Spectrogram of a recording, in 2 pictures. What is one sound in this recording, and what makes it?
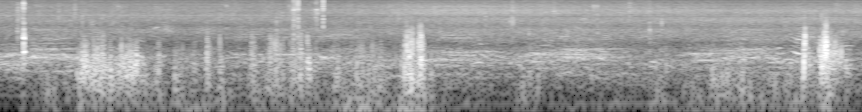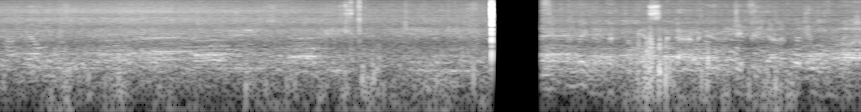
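A crowd of young men and women chatters nearby outdoors.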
